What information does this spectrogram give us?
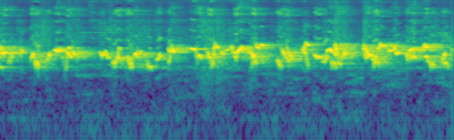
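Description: Yellow-vented bulbul in a dense, nonstop run of bubbly, chattering phrases that jump and warble in a bright mid-high register, with no pauses.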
